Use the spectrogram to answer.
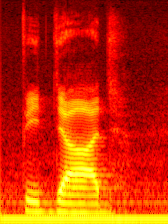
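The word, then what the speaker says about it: pizzazz: द आई इन the first syllabus P I pronounce like the ए in China and द ए इन the second syllabus is pronounce like इक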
